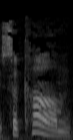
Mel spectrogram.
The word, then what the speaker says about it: succumb: to 等于 submit to，还可以用 bow to 鞠躬这个词，还可以用书面语 succumb to 这个 b 不发音，怎么说过对吧？屈服于、服从于都可以。咱们再看看这个六级阅读真题的片段，这个看看怎么翻译啊？他说：On January。I had to officiate two funerals on successive days for two elderly women in my community.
